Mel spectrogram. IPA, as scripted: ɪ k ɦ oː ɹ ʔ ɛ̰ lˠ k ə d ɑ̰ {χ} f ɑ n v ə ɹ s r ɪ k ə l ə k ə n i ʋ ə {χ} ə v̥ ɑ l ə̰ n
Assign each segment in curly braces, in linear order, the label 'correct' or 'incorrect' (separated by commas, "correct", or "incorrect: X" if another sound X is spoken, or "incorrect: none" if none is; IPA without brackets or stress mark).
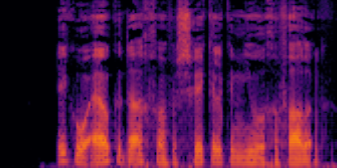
correct, correct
